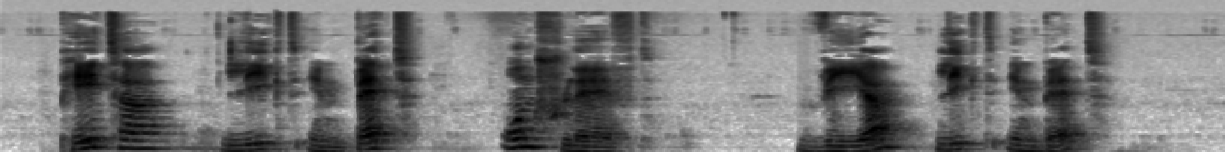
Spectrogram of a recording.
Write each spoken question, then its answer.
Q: Wer liegt im Bett?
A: Peter. Peter liegt im Bett.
